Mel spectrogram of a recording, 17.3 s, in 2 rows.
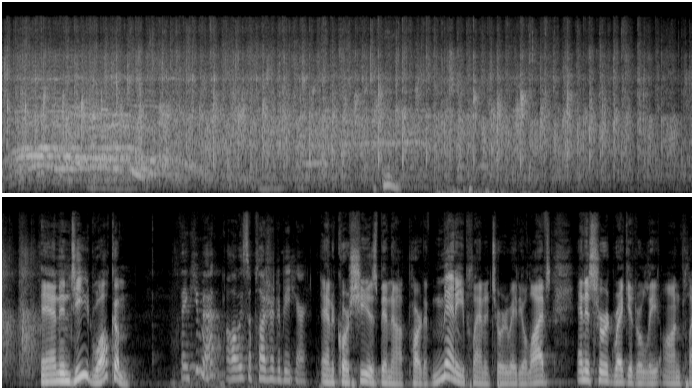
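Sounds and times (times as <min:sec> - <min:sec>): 
crowd applauding a planetary scientist at a live space-science event: 0:00.0 - 0:09.6
speech: 0:09.1 - 0:10.3, 0:10.9 - 0:17.2.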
